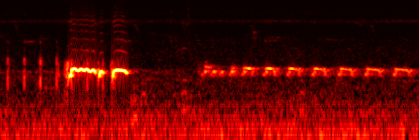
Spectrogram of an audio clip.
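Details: Local zebra dove used to lure rival doves into song: faint pulses, one loud rolling coo, then a fainter fast trill of repeated short notes fading out.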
